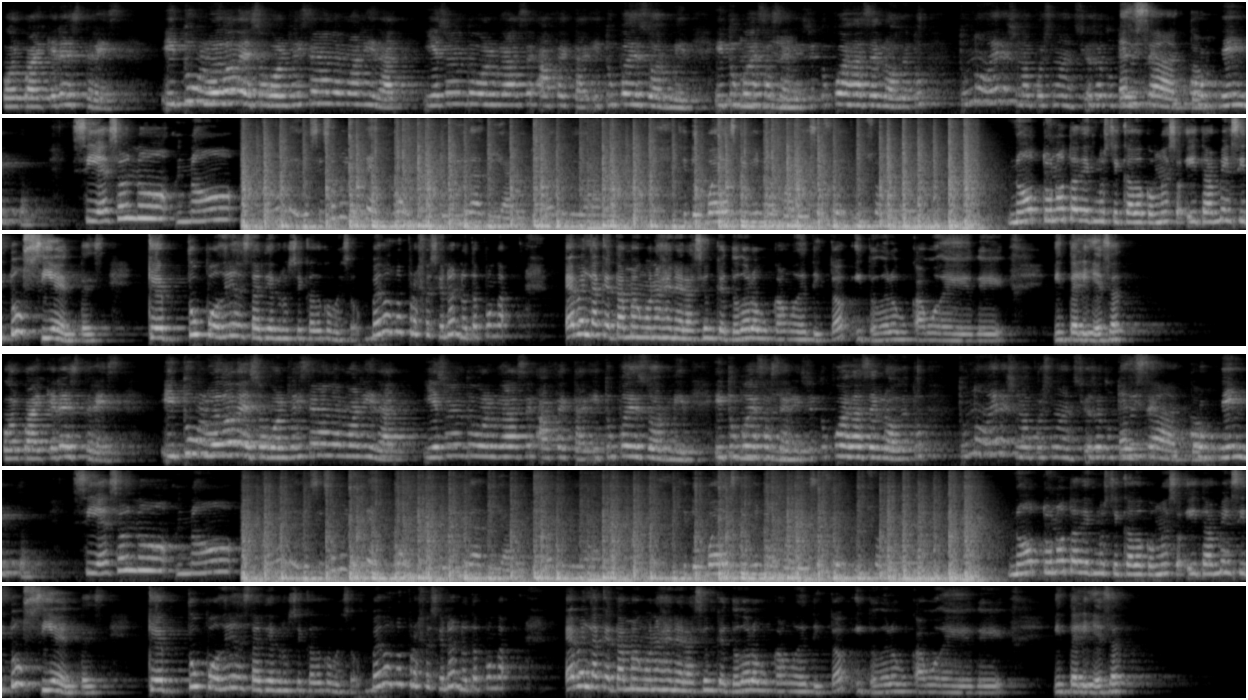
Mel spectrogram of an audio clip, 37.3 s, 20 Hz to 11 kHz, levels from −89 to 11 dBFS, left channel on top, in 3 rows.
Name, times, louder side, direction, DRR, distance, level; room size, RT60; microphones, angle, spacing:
voice 1, 0.0-1.1 1.6-8.0 8.3-9.2 9.6-11.6 11.9-12.7, equal, 85° right, 6.1 m, -30 dB
voice 2, 7.4-8.0 11.2-12.1 13.2-14.8 15.0-21.9 22.5-36.1, left 3 dB, 40° left, 0.7 m, -30 dB
sound 1, 14.8-22.2, left 1 dB, 75° left, 1.7 m, -23 dB
26.0 x 10.5 x 4.4 m
head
